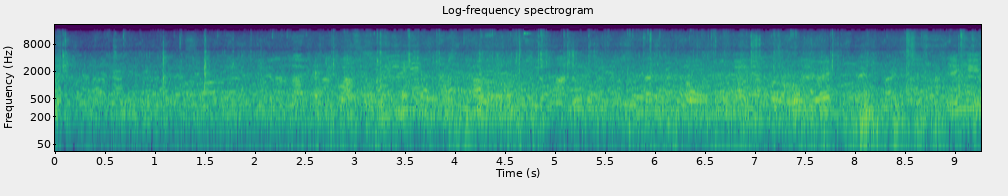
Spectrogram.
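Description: A crowd chatters at a distance outdoors.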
